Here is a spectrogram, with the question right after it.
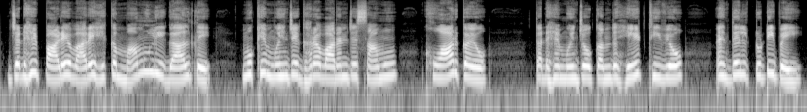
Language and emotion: Sindhi, sad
